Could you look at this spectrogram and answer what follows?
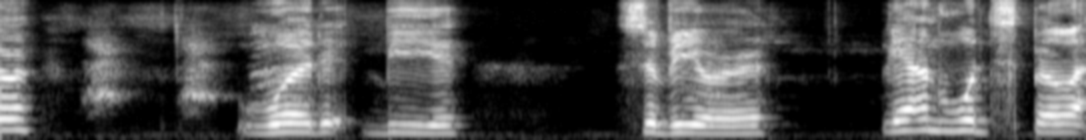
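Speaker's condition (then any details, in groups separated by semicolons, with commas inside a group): Cerebral palsy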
